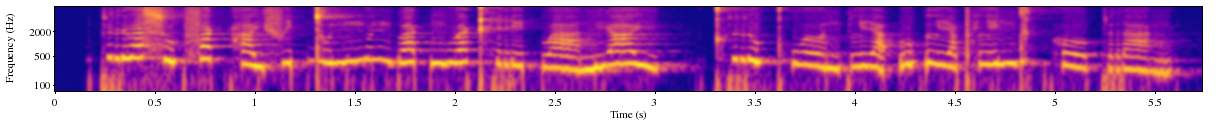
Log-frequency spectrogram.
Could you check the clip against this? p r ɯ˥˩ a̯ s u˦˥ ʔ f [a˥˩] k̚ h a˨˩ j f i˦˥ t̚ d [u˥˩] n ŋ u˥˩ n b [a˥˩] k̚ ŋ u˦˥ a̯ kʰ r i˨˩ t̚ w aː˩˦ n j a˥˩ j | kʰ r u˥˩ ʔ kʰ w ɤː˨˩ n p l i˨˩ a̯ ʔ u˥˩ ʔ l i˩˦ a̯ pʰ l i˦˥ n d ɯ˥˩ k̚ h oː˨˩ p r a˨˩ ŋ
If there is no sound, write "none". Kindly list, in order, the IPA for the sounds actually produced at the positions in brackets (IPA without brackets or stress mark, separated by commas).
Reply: a˥˩, u˦˥, a˥˩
